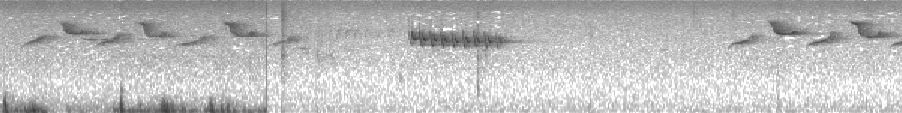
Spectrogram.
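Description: Small songbirds chirping: a run of short, high, sliding chirps, a brief buzzy trill about three seconds in, then more chirps near the end. A few low rumbling thumps in the first two seconds are the loudest sound.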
